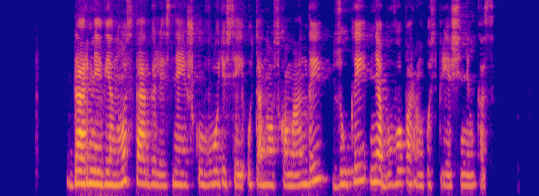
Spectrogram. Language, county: Lithuanian, Marijampolė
